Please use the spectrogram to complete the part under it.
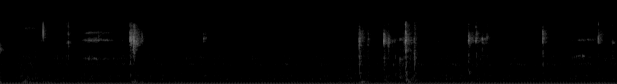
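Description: Someone types on a computer keyboard in quiet, irregular bursts of soft, close keystroke clicks with short pauses between them. No one speaks.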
